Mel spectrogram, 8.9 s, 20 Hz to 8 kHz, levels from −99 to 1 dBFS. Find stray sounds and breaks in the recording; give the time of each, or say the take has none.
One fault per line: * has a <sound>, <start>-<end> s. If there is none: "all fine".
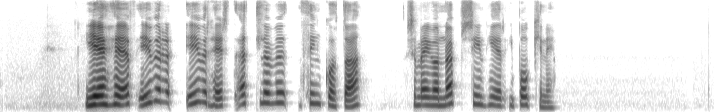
all fine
